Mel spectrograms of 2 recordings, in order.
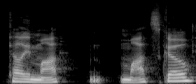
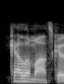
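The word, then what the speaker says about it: kalimotxo: Kalimotsko plus? Kalimotsko? Kalamotsko is probably right. It just messed me up because the T and the X are right next to each other.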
